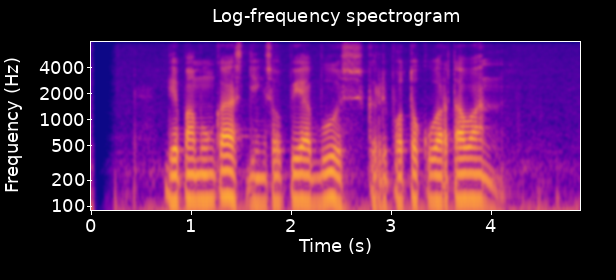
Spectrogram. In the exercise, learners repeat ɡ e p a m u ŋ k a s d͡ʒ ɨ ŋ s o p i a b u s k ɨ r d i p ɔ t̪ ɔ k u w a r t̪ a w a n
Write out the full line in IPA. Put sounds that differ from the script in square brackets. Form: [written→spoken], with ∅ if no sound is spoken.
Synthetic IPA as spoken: ɡ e p a m u ŋ k a s d͡ʒ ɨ ŋ s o p i a b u s k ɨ r d i p ɔ t̪ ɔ k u w a r t̪ a w a n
